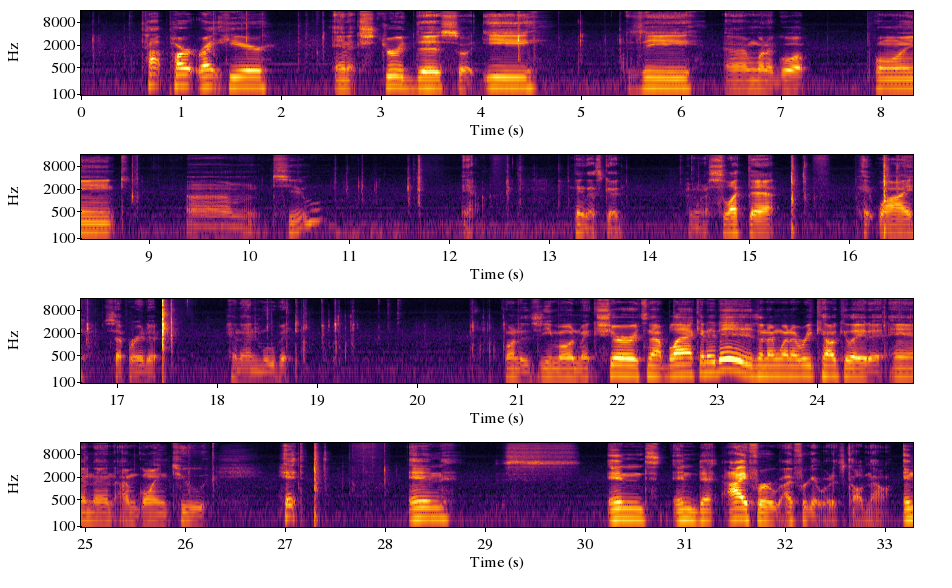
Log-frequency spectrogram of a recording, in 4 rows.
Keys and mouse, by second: 0.4 right click, 0.9-2.8 drag, 4.3 e, 12.8-14.2 middle drag, 15.3 l, 16.3 y, 17.3 KP_1, 18.9 g, 20.4 z, 20.6 z, 23.0 t, 24.7-26.2 drag, 27.2 i.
